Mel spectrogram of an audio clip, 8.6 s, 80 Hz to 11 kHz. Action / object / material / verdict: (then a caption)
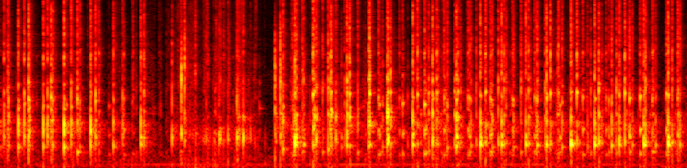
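tap / ribbed plastic cup / plastic / none. Long nails tap fast on a hollow, empty orange ribbed plastic cup, producing a rapid stream of dozens of short, clicky taps with a hollow tone around 535 Hz and a bright edge. Each tap dies away almost at once. The tapping eases into a softer, sparser stretch around the second to third second, then picks back up to a dense, lively pace.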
